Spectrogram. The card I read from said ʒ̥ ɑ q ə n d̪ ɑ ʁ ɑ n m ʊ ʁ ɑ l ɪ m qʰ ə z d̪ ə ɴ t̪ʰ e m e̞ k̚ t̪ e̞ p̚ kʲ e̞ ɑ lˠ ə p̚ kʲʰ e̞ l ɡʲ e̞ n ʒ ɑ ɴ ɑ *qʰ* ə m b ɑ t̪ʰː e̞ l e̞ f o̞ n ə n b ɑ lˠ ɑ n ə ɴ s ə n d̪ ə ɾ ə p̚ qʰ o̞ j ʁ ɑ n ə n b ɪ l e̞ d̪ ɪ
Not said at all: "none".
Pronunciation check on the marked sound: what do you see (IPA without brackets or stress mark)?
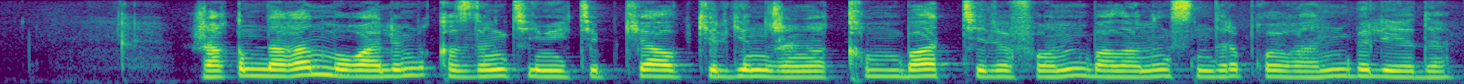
qʰ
